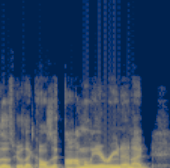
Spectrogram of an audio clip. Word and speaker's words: Amalie: don't know the Lightning, they'll call it Amalie. It's like, come on, man, it's Amalie.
